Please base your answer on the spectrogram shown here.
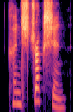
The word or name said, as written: construction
